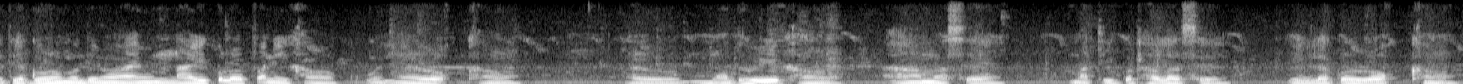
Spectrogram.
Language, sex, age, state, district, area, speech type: Assamese, male, 45-60, Assam, Golaghat, urban, spontaneous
